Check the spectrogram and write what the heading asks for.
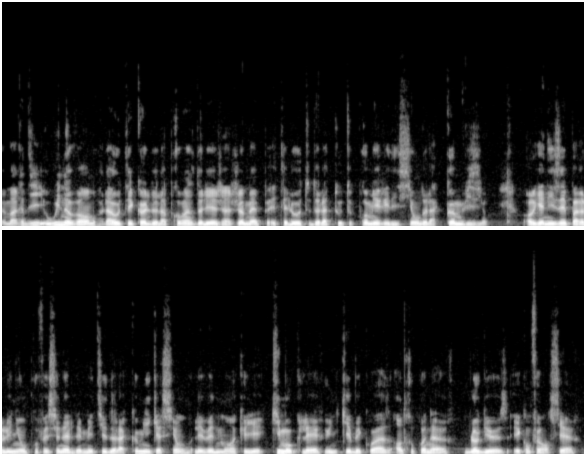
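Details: Adult male narrator; typical speech.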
